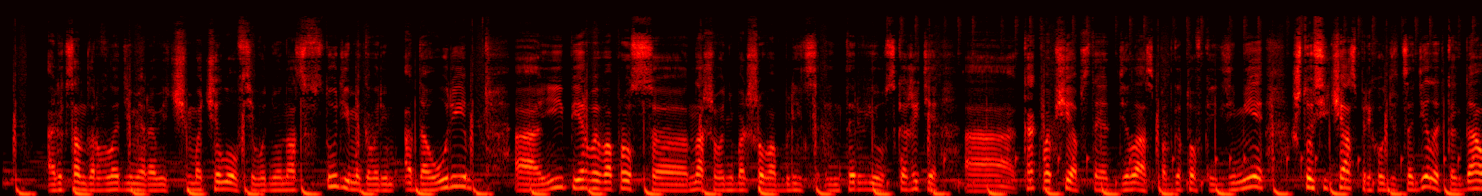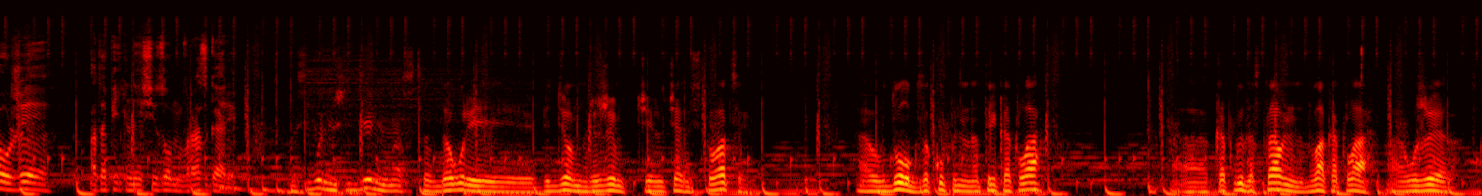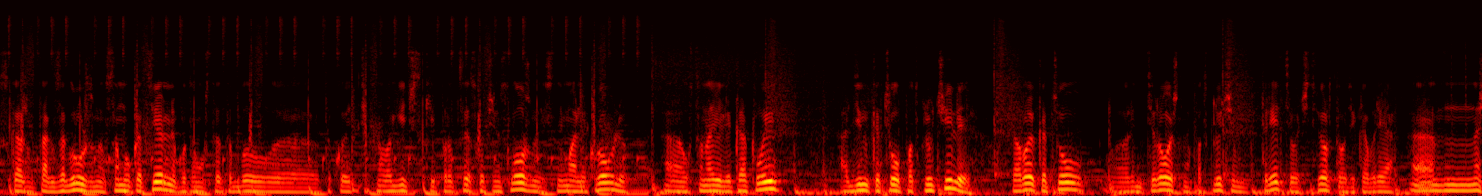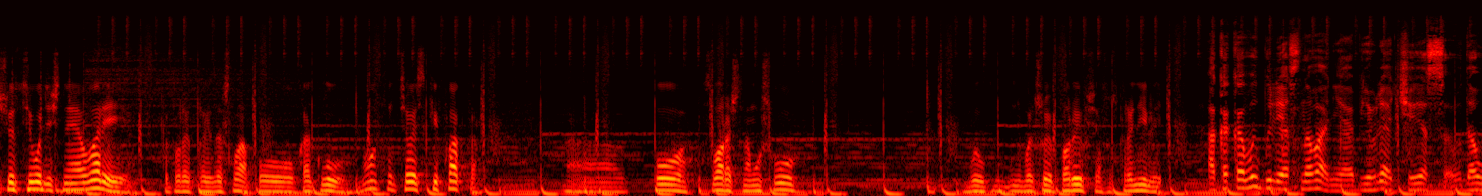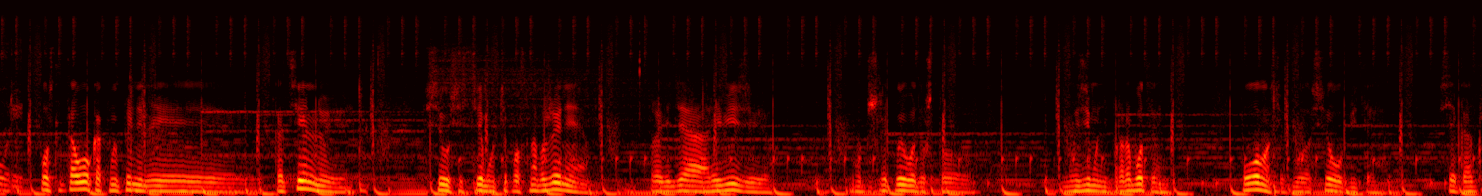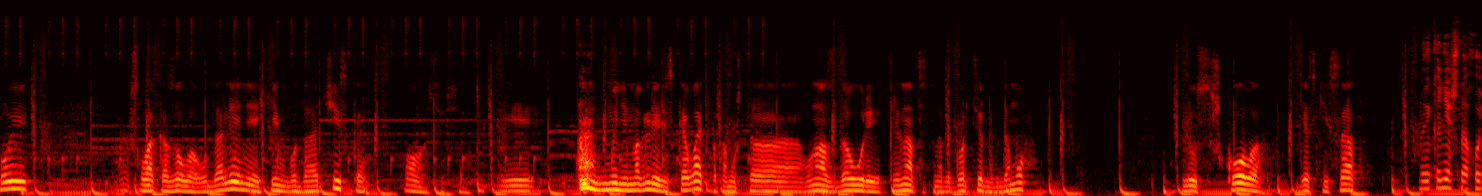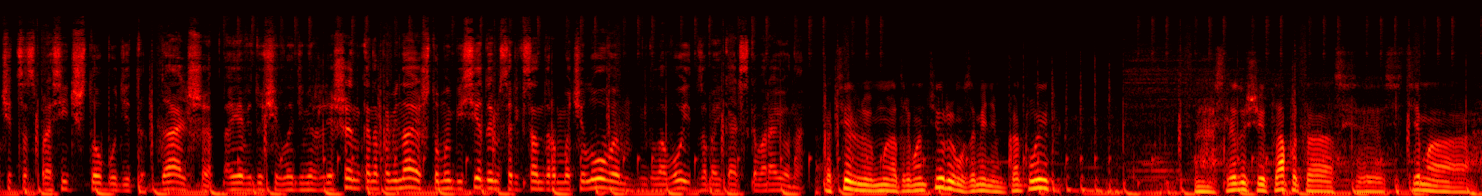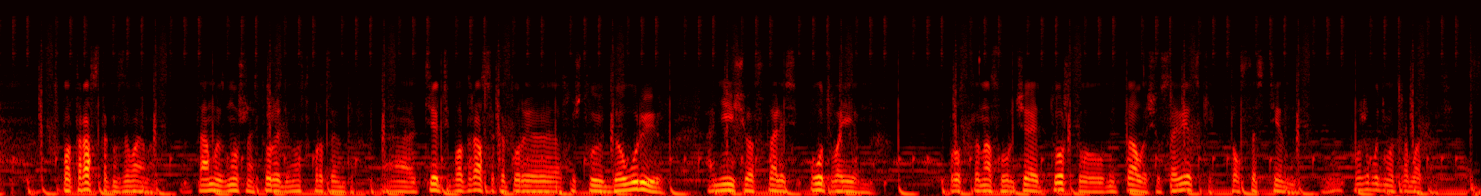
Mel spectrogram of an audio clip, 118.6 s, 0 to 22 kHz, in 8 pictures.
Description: О ситуации, связанной с вопросами теплоснабжения, рассказывает глава Забайкальского района Александр Мочалов.
БЛИЦ-ОПРОС-АЛЕКСАНДР-МОЧАЛОВ-ГЛАВА-ЗАБАЙКАЛЬСКОГО-РАЙОНА-О-СИТУАЦИИ-В-ДАУРИИ.mp3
